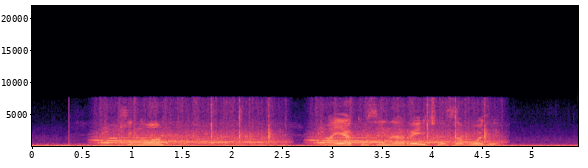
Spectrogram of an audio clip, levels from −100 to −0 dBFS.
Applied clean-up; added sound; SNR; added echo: none; Crowd; 1 dB; none.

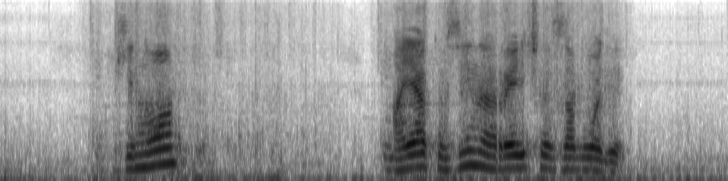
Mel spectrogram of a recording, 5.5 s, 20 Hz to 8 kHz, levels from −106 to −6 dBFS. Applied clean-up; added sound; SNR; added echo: neural separator model SepFormer DNS4.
